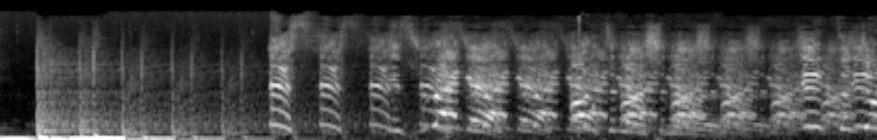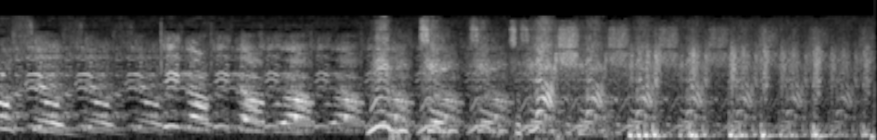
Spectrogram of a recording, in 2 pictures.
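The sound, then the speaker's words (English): A crowd of people cheering, many voices shouting and whooping over one another in a dense, continuous roar that stays loud throughout and swells again toward the end. “Okay, crowd of people.”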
